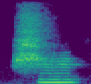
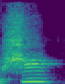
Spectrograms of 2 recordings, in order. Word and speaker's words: 诗: But then 诗, 诗, 诗. Actually, it's not from your throat, it's from your mouth, it's from the air.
